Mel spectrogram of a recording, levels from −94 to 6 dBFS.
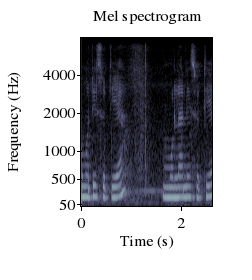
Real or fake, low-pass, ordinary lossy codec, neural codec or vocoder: real; 7.2 kHz; none; none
